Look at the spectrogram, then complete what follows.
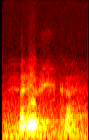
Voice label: "belly", Russian

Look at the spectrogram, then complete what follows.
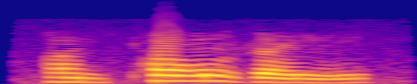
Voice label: he is crawling, Ninilchik Russian; pólzat'; v ipfv. crawl

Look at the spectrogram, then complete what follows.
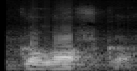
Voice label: head, Ninilchik Russian; galófka ГОЛОВКА; n. fishhead

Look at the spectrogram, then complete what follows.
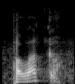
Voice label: "tent", Ninilchik Russian

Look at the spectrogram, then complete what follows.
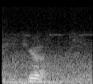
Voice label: "schot", Ninilchik Russian

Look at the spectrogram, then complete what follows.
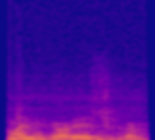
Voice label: "small creek", Ninilchik Russian

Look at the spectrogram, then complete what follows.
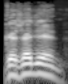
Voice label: boat gas, Ninilchik Russian

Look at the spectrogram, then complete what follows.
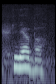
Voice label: bread, Ninilchik Russian

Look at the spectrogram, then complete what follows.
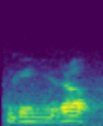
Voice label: general, Ninilchik Russian

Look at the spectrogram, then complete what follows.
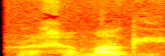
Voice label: wolverines, russian

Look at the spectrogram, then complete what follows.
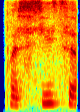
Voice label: fast, Ninilchik Russian; v ipfv. fast

